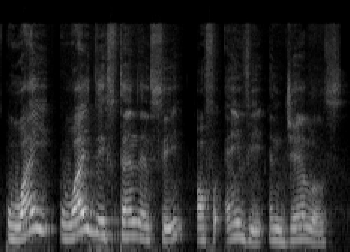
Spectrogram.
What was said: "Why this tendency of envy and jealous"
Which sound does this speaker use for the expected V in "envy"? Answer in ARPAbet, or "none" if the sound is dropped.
V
